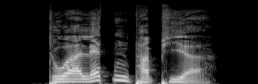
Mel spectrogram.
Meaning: toilet paper (paper on a roll)
- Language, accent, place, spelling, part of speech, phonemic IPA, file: German, Germany, Berlin, Toilettenpapier, noun, /to̯aˈlɛtn̩paˌpiːɐ̯/, De-Toilettenpapier.ogg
